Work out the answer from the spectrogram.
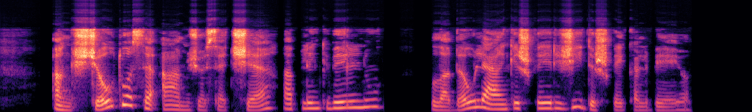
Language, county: Lithuanian, Tauragė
